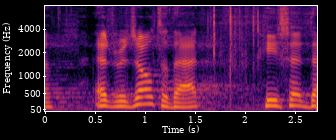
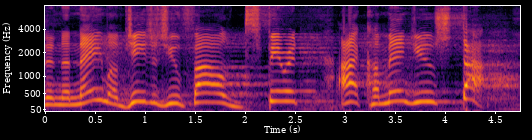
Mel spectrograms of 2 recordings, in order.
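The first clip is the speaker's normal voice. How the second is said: commanding the demon, climbing higher to a sharp stop; desperate command; 8 semitones higher than usual. Retold or imitated. Preacher retelling Hagin rebuking the demon, rising commanding cry. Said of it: "I cried out".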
